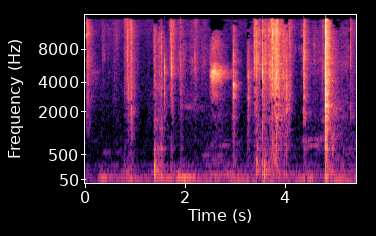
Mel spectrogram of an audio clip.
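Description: Light desk handling sounds: scattered small clicks, taps and short rustles as a plastic folding ruler is picked up and laid across the paper pages of a planner insert. The sharpest tap comes near the end.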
